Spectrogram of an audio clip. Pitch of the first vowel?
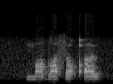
rising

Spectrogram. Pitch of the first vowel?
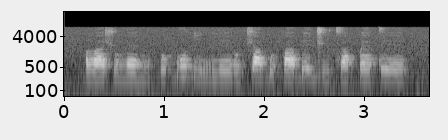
low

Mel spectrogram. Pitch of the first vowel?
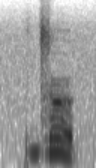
falling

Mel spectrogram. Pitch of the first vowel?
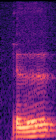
rising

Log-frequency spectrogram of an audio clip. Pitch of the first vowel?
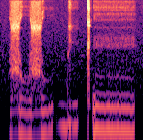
low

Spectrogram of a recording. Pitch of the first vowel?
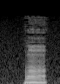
low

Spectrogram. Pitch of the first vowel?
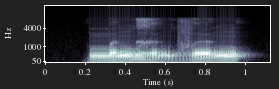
rising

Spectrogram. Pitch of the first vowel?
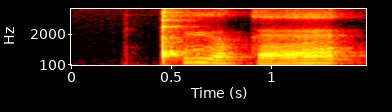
falling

